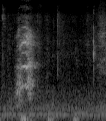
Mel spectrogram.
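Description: A bird gives one short call, lasting about half a second, soon after the start.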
